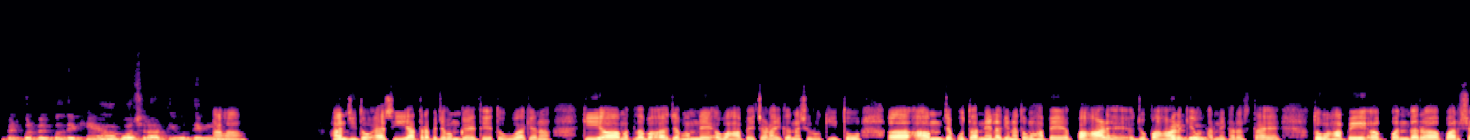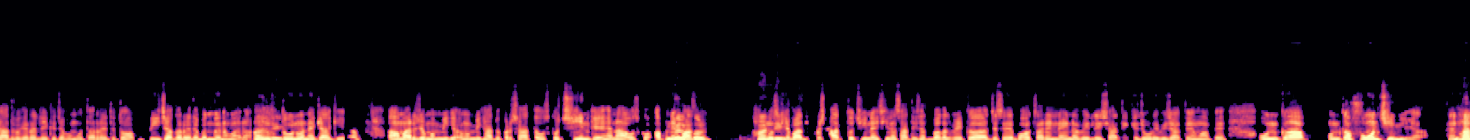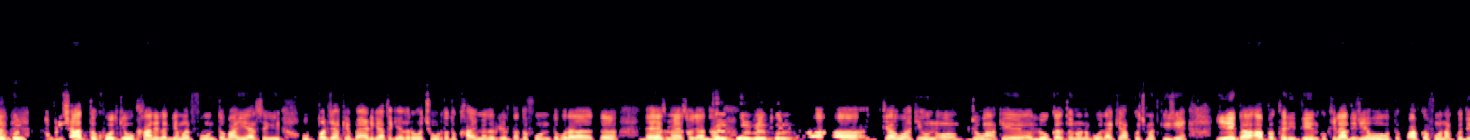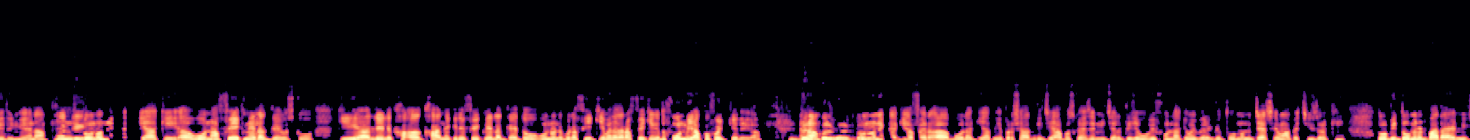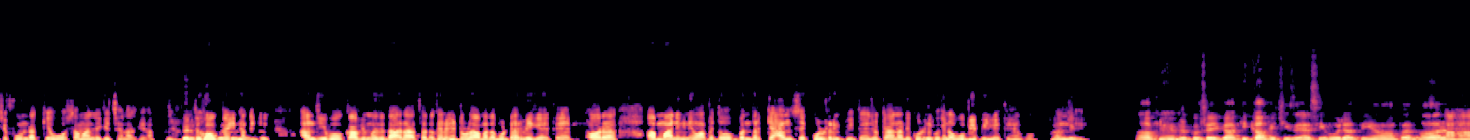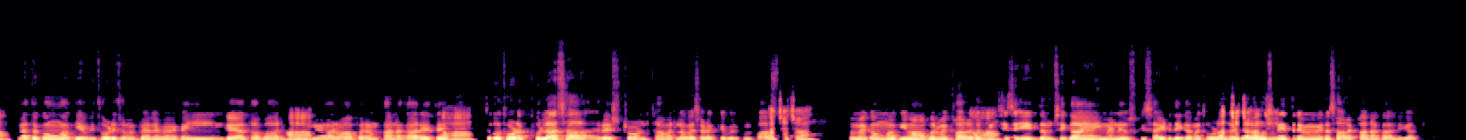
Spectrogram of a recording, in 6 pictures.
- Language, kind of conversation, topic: Hindi, unstructured, यात्रा के दौरान आपका सबसे मजेदार अनुभव क्या रहा है?
- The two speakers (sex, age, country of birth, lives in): male, 18-19, India, India; male, 20-24, India, India
- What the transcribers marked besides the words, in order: tapping; other background noise; in English: "लोकल"; in English: "कैन"; in English: "कोल्ड ड्रिंक"; in English: "कैन"; in English: "कोल्ड ड्रिंक"; laughing while speaking: "बिल्कुल सही कहा कि काफ़ी चीज़ें ऐसी हो जाती है"; in English: "रेस्टोरेंट"; in English: "साइड"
